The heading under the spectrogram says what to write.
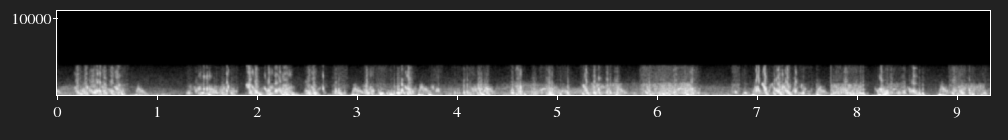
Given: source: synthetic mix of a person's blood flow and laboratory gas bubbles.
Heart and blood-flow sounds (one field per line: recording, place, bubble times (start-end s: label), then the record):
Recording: Doppler ultrasound of blood flow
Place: subclavian vein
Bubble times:
0.16-0.72 s: bubbles
1.29-1.82 s: bubbles
1.89-2.38 s: bubbles
2.46-2.70 s: bubbles
2.74-2.92 s: bubbles
3.03-3.60 s: bubbles
3.73-3.85 s: bubbles
3.94-4.35 s: bubbles
4.50-4.69 s: bubbles
4.72-5.16 s: bubbles
5.22-5.66 s: bubbles
5.83-6.46 s: bubbles
6.75-7.63 s: bubbles
7.73-8.12 s: bubbles
8.18-8.71 s: bubbles
8.91-9.34 s: bubbles
From the record:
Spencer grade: 3 (all of the cardiac periods contain showers or single bubble signals, but not dominating or overriding the cardiac motion signals)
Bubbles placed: anywhere in the cardiac cycle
